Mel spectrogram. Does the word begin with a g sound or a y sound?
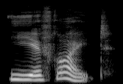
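y sound. The word begins with a y sound. "é dito no dialeto"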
